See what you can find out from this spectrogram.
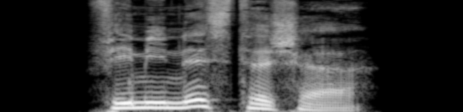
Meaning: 1. comparative degree of feministisch 2. inflection of feministisch: strong/mixed nominative masculine singular 3. inflection of feministisch: strong genitive/dative feminine singular
- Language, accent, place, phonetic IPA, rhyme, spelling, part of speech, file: German, Germany, Berlin, [femiˈnɪstɪʃɐ], -ɪstɪʃɐ, feministischer, adjective, De-feministischer.ogg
